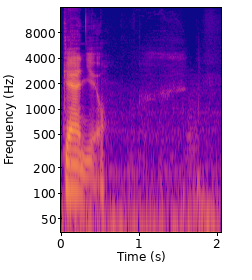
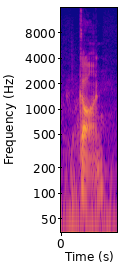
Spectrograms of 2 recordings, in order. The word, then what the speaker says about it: Ganyu: Instead of an O, it's spelled with an A. So it's like Ganyu. Rather than Gon. But the A is Ah, so yeah.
